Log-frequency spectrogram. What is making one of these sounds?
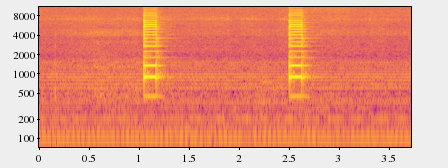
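An electronic device gives two short, sharp beeps.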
